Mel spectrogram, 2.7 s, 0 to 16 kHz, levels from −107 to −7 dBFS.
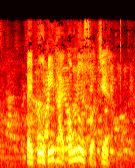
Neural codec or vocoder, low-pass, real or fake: none; 9.9 kHz; real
